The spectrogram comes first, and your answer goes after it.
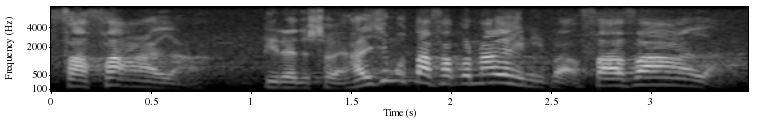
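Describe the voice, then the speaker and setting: A man preaching a lively mosque sermon on a classical text, telling stories and acting out voices, often addressing his listeners directly. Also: fairly quick, slight background noise. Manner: animated, swings between loud exclaiming and soft low narration. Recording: dull lo-fi audio with long hall reverb.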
